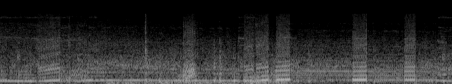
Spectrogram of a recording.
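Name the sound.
race car braking hard in Project CARS video game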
